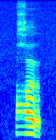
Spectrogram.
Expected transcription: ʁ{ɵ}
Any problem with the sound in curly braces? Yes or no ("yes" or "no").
no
